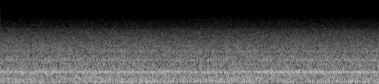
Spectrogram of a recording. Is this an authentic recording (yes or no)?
no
